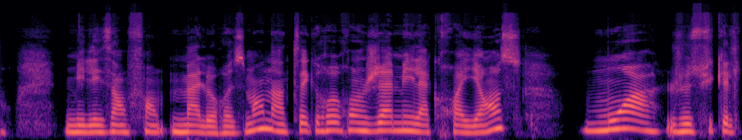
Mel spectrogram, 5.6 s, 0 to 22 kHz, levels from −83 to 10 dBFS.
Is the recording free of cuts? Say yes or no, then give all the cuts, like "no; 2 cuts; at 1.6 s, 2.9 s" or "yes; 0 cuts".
yes; 0 cuts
